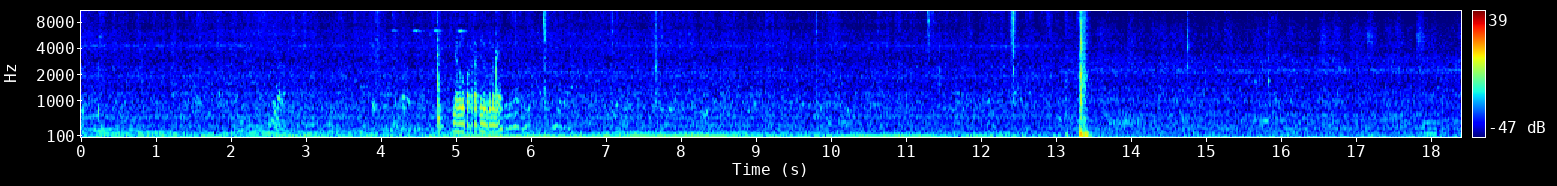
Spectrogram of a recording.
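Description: Hands reassembling a metal spinning fishing reel: faint rubbing and handling of its parts, with a few small clicks and one sharp click a little past the middle.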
